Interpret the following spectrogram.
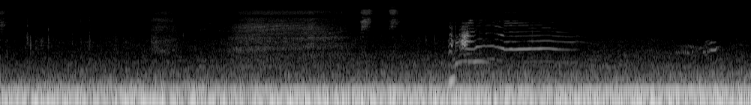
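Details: Hungry one-eyed stray cat at a street feeding, guarded from other cats stealing its food; a single rising-then-falling meow near the middle over heavy low traffic rumble.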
